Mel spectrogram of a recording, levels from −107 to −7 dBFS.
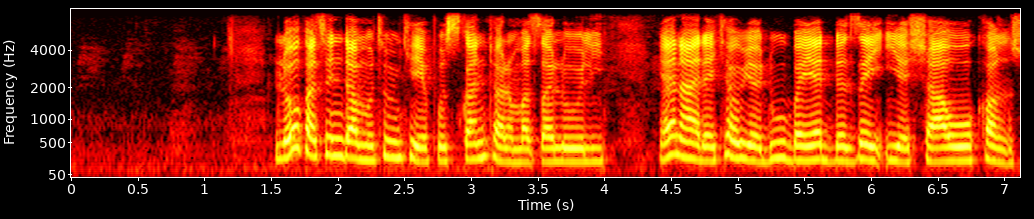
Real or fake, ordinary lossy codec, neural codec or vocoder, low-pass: real; none; none; 7.2 kHz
